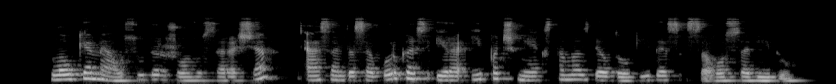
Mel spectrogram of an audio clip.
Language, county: Lithuanian, Marijampolė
